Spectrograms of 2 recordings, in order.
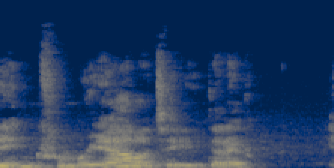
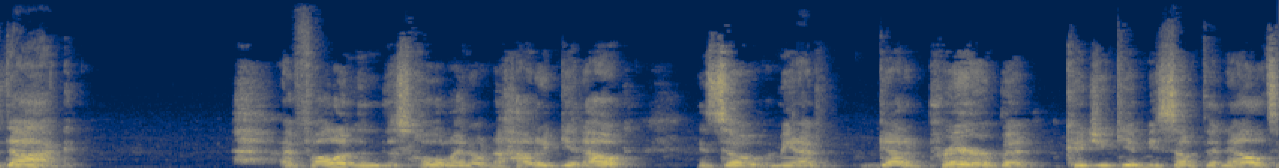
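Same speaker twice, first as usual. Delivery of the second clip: higher-pitched, mildly pleading quote; pleading patient; 6 semitones higher, 3 dB louder than usual. Retold or imitated. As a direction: lightly act a man asking for help. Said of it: "He says".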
